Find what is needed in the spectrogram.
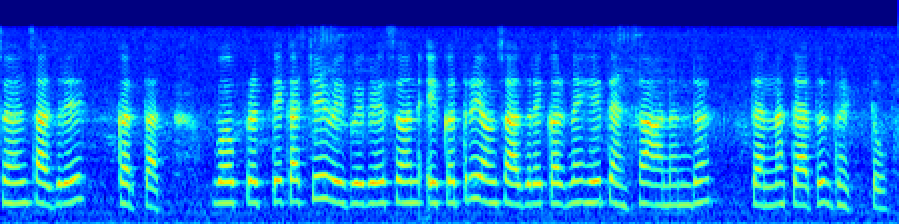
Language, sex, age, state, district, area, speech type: Marathi, female, 18-30, Maharashtra, Thane, urban, spontaneous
